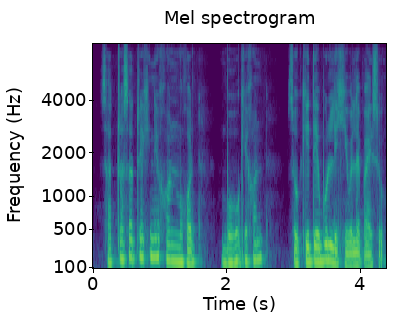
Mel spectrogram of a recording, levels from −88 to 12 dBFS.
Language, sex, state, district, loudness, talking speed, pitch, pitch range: Assamese, male, Assam, Sonitpur, -16 LUFS, 110 wpm, 145 Hz, 135-165 Hz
